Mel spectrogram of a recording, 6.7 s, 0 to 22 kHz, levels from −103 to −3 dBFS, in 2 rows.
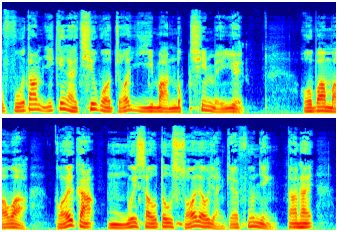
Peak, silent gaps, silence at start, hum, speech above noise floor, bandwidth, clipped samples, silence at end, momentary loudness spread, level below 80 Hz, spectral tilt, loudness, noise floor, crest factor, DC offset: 0 dBFS; none; 0 s; none; 33 dB; 16 kHz; under 0.1%; 0.25 s; 6 LU; -46 dBFS; -6 dB/octave; -19 LUFS; -51 dBFS; 18 dB; under 0.1%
